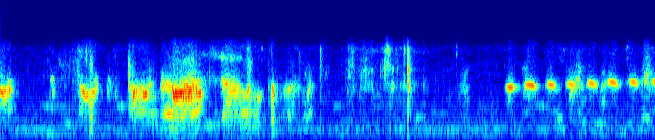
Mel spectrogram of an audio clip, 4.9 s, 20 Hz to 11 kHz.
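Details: Chukar partridge (chakor), April 7, 2012: a burst of loud, harsh overlapping clucks and chattering notes, a pause, then an evenly pulsed series of short whistled notes slowly rising in pitch.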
